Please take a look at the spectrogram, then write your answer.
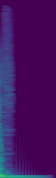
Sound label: boom kick sound f key; kick drum samples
